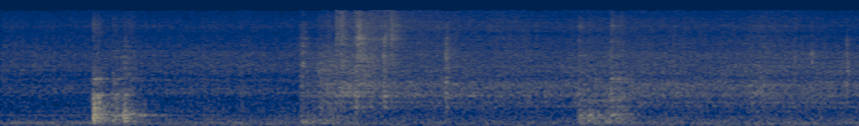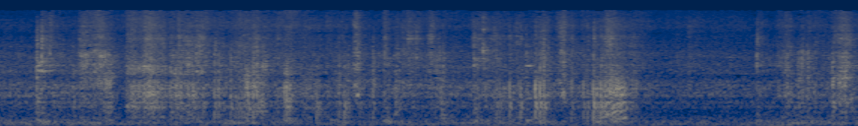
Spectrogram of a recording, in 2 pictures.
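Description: Raw chicken pieces dropped into a hot stainless-steel pot of onions, cooking without oil. The meat sizzles and is turned over with two wooden spoons that scrape and knock against the pot. The sizzle picks up about two seconds in and surges with each stir.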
